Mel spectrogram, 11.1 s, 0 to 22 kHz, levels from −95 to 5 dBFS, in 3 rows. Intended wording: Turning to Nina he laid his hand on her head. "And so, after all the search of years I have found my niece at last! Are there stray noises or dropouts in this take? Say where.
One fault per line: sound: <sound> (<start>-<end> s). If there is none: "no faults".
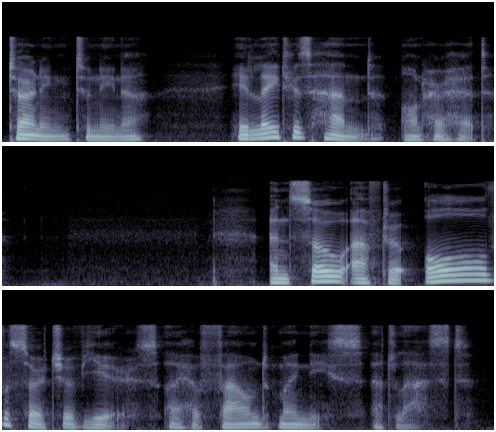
no faults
